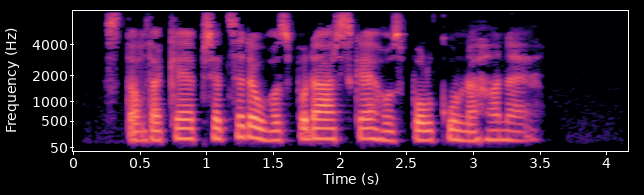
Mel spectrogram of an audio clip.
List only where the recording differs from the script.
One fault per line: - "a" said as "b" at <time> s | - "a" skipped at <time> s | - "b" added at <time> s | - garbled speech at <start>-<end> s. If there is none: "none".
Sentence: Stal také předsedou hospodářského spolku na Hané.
none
